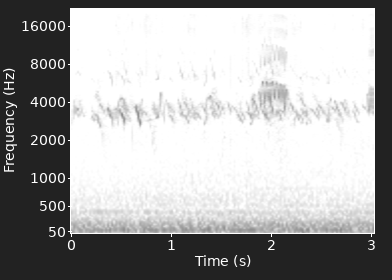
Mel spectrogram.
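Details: Kolor baby chicks at night giving high, slightly downslurred peeps in a quick overlapping chatter, with one louder squeaky peep about two seconds in and a low steady hum behind.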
